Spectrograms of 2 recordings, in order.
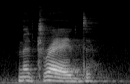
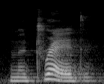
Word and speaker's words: Madrid: Frankfurt and now Espana the capital of Spain is not married even though in Spanish they say men today on Madrid it's Madrid Madrid you stressed the last syllable Madrid and another equally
